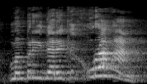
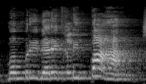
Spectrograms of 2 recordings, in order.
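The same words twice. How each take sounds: First: Loud, high emphatic preaching; preaching loudly. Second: Raised, high preaching voice; preaching loudly. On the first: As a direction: drive the point home with force. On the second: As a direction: proclaim it to the congregation, loud and high. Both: Acted. Preacher contrasts giving in sermon.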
